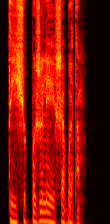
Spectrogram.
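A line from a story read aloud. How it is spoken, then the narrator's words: Hissed threat. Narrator (Russian): прошипела она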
